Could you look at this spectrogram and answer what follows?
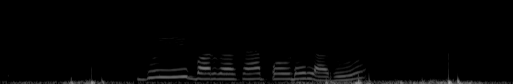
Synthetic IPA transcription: d̪ujbʌrɡʌkapowɽelʌɾu

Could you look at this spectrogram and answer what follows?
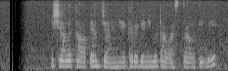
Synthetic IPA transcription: ʋiʃaːlət̪aːpejak̚d͡ʒaninejəkəɾəɡæniːʋəʈəaʋast̪aːʋət̪ibe

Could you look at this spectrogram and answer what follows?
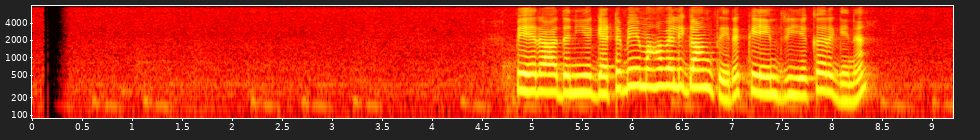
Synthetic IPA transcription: peːɾaːd̪ənijəɡæʈəbeːmaɦɐʋæliɡaŋt̪eɾəkeːnd̪ɾiːjəkəɾəɡenə

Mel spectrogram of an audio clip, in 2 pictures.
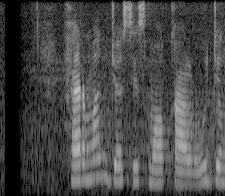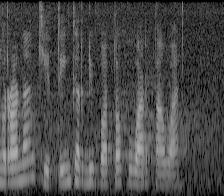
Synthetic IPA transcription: hɛrmand͡ʒɔsismɔkalud͡ʒɨŋrɔnankit̪ɪŋkɨrdipɔt̪ɔkuwart̪awan

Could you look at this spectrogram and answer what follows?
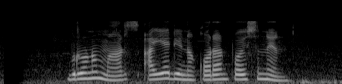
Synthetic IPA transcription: bɾunomarsa̰jadinakoɾanpɔɛsənɛn

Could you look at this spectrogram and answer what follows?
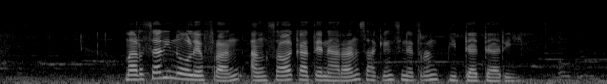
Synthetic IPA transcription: marsɛlinolefɾanʔaŋsalkat̪enaɾansakɪŋsinet̪ɾʊnb̥i̤d̪̥a̤d̪̥a̤ɾi

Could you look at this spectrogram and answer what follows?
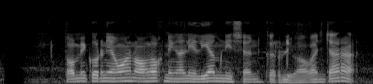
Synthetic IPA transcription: t̪ɔmikurniawanɔhlɔk̚niŋaliliamnisənkɨrdiwawaɲt͡ʃaɾa̰

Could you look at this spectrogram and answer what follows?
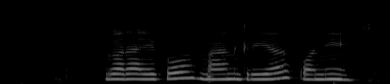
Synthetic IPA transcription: ɡʌɾaekomanɡrijʌpʌni

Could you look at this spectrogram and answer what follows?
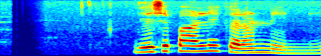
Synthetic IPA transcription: d̪eːʃɐpaːɭnijɐkɐɾanːenːi

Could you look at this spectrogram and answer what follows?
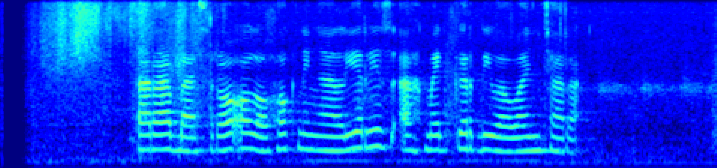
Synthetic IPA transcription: t̪aɾabasɾɔʔɔlɔɦɔk̚niŋaliɾisahmɛd̪̚kɨrdiwawaɲt͡ʃaɾa

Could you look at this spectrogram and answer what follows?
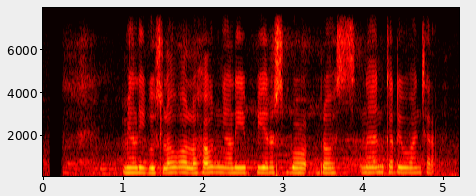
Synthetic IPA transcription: mɛliɡuslawɔlɔɦɔk̚ɲalipirsbɾɔsnankərdiwawaɲt͡ʃaɾa̰

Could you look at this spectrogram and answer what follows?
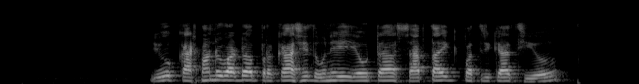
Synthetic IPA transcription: jokaʈʰmanɖubaʈ̬ʌprʌkasit̪ɦuneewʈasab̚t̪aikpʌt̪rikat̪ʰijo

